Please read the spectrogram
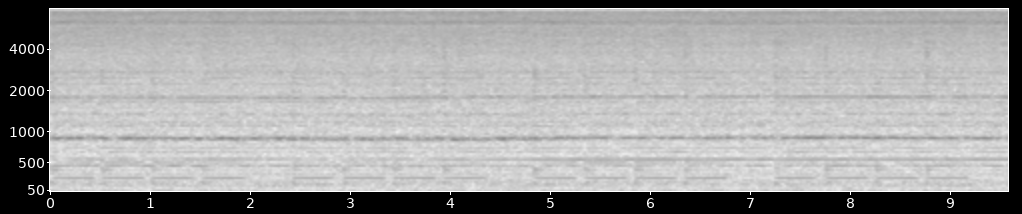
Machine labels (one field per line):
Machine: slide rail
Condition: normal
